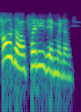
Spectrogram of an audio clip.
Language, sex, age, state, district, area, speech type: Kannada, female, 30-45, Karnataka, Dharwad, urban, conversation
